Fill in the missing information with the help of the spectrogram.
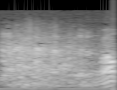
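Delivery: usual speaking voice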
